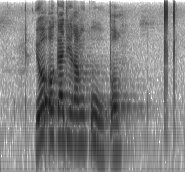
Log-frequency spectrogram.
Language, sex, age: Tswana, female, 31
